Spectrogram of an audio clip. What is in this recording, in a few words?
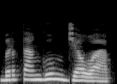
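"bertanggung jawab", Indonesian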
